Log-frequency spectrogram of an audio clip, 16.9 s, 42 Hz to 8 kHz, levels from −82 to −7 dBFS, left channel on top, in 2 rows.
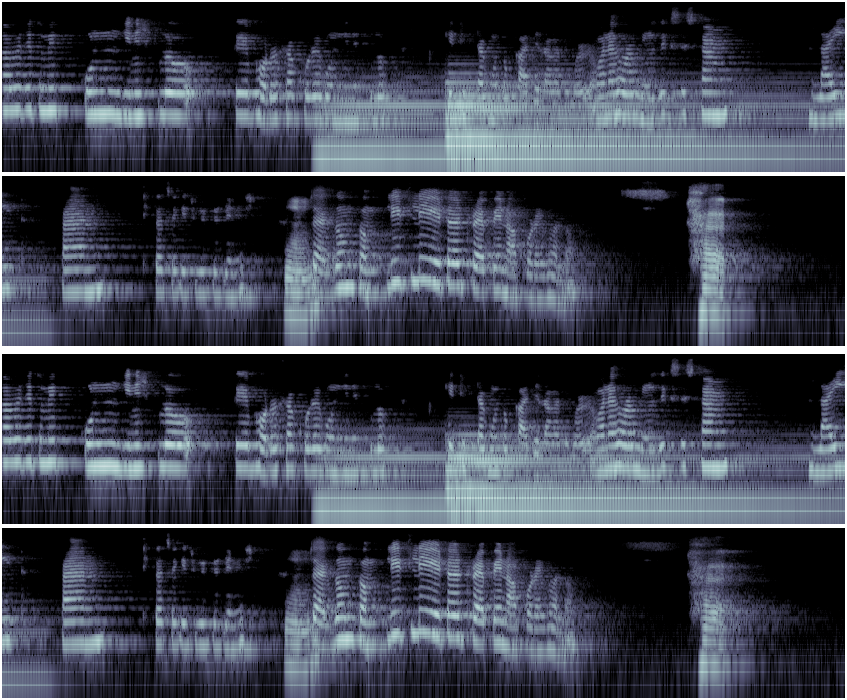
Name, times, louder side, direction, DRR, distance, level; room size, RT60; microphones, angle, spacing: voice 1, 0.0-1.9 2.3-3.8 4.4-7.3 8.1-8.5 9.0-9.5 10.0-10.9 11.5-14.2, right 1 dB, 15° right, 10 dB, 0.6 m, -32 dB
sound 1, 3.1-8.9, left 1 dB, 50° left, 1.3 m, -35 dB
voice 2, 11.3-11.6 14.7-15.7, left 5 dB, 75° left, 12 dB, 0.6 m, -33 dB
16.5 x 8.5 x 3.6 m, 1.4 s
head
